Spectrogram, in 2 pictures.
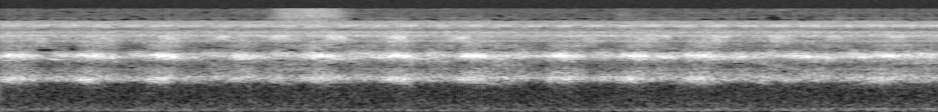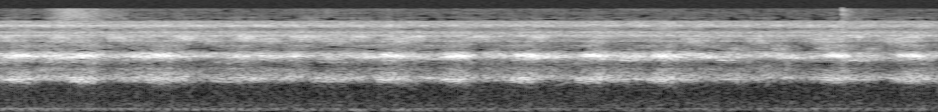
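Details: Night frog chorus in the middle of the night, steady pulsing croaks repeating roughly two or three times a second, layered over a constant high hiss.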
